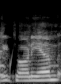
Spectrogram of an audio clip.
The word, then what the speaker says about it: Utonium: I'm gonna assume that is pronounced Utonium. Yeah. Professor Yeah? Utonium, Yep.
